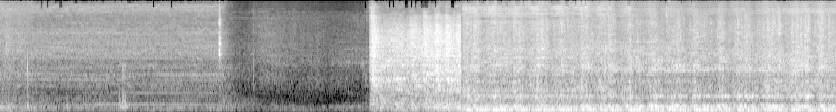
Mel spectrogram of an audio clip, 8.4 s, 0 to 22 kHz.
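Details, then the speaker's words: Chevy C10 truck after a new wiring harness, injectors and MAP sensor: it cranks, catches and idles well briefly, then turns uneven and lumpy after a few seconds, with O2 sensors misreading; vacuum leak. "So, after checking the truck out, there seemed to be some kind of vacuum leak that was making the idle act up on this truck. When you first turn it on, it started off good, but then after a few seconds, it started tripping out."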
